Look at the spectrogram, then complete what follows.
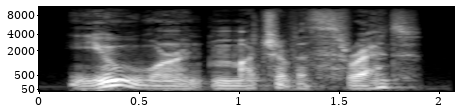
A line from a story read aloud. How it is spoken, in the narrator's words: Doria muttered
